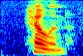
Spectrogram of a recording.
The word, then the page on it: Helen: /ˈhɛlən/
